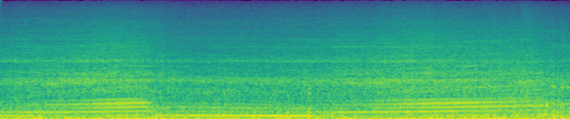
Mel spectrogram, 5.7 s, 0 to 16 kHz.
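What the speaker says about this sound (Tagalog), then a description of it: "Masarap magtakbo ang MT-09." A Yamaha MT-09 naked motorcycle with quick shifter accelerating, its engine droning loud and close with rising pitch sweeps and a gear change partway through, steady and dense throughout.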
